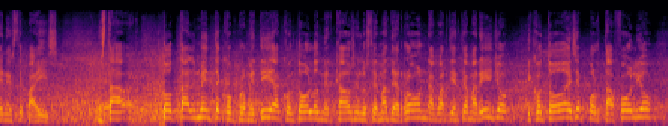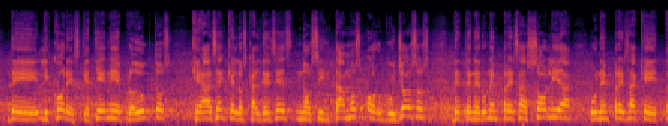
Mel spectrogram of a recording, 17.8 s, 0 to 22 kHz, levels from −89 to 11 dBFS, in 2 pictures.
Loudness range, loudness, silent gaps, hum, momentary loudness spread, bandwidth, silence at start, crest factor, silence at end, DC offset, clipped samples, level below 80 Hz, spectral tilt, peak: 1 LU; -18 LUFS; none; none; 5 LU; 15.5 kHz; 0 s; 16 dB; 0 s; under 0.1%; under 0.1%; -50 dBFS; -6 dB/octave; 0 dBFS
